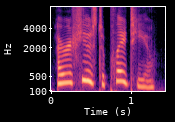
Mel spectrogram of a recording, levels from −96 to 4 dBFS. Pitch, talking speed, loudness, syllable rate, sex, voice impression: 280 Hz, 250 wpm, -15 LUFS, 6.8 syllables/s, female, feminine, slightly young, fluent, slightly cute, slightly calm, friendly, kind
